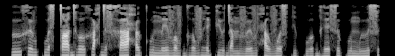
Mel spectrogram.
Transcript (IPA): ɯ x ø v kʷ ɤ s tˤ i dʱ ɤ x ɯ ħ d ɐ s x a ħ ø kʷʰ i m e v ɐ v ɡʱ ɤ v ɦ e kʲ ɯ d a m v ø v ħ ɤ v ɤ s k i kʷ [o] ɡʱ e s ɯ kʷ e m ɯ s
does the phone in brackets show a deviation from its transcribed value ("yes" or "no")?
yes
